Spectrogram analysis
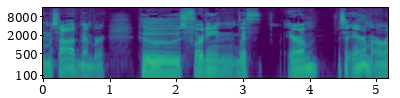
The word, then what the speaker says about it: Aram: That's the new Mossad member who's flirting with Aram. Is it Aram or Aram? Aram, thank you. I'm horrible with pronunciations in case you haven't noticed.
